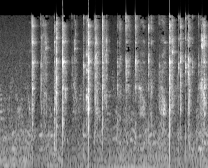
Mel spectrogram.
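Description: Metal fork scraping and clinking against a ceramic bowl, scraping out the last of a runny egg topping: many quick, irregular clicks starting about half a second in.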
